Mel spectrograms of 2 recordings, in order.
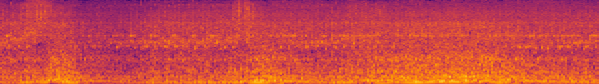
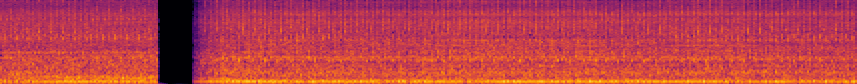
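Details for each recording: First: Car engine after a mass airflow sensor cleaning: idle wavers and dips in about three uneven pulses a second, a lumpy stumble; rough idle, suspected throttle body, unconfirmed. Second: Car engine after a mass airflow sensor cleaning caused idle problems, now with degreaser sprayed into the intake: a steady, smooth hum with no stumbles or surging apart from one brief cut; idles cleanly.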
